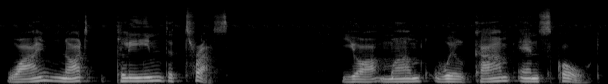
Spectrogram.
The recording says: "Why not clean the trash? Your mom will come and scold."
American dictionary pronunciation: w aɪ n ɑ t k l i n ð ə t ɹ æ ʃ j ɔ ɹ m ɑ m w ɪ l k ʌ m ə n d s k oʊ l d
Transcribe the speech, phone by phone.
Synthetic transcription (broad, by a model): w aɪ n ɑ t k l i n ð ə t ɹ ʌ s j ɔ ɹ m ɑ m w ɪ l k ʌ m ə n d s k oʊ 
